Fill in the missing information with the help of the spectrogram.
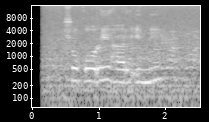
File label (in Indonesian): suara manusia syukur; Pengusir Hama Burung Otomatis; human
